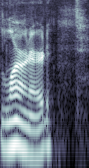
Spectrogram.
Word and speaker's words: Learnard: sitting with kim lernard which i've been saying your name wrong sorry about that it's lernard and she's running for mayor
